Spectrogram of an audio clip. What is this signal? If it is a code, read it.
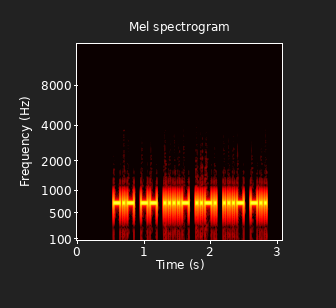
Morse code, heard as a keyed tone, about 36 wpm, 700 Hz. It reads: KM4FVD
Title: USA Call Signs - 6 Characters - 2x Character Spacing - 35wpm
